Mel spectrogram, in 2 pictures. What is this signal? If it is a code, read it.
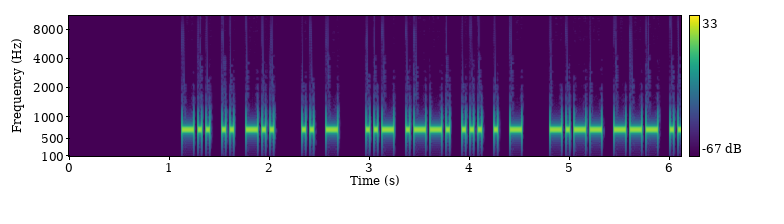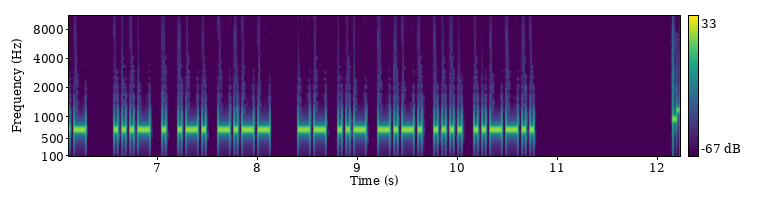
Morse code, heard as a keyed tone, about 28 wpm, 700 Hz. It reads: DID IT UPSET YOU VERY MUCH?
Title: Sentences from Top 1000 Words - Review Part 5 - 30wpm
